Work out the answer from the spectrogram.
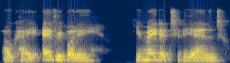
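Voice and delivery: usual speaking voice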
